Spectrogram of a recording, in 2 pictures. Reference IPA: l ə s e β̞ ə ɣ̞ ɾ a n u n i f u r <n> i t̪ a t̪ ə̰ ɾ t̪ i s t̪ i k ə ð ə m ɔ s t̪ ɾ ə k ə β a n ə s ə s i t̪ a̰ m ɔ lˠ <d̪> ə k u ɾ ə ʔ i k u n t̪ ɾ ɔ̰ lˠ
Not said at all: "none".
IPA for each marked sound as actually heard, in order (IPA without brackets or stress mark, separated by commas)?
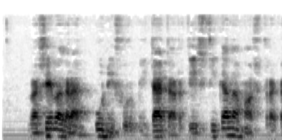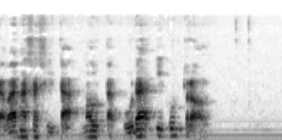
m, t̪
